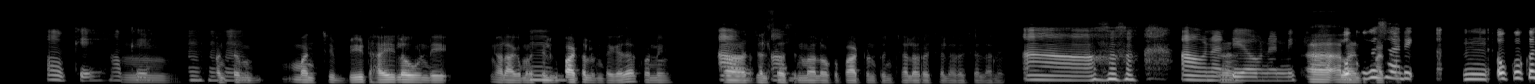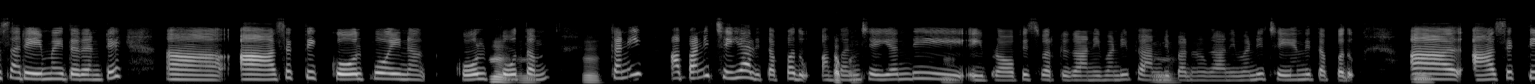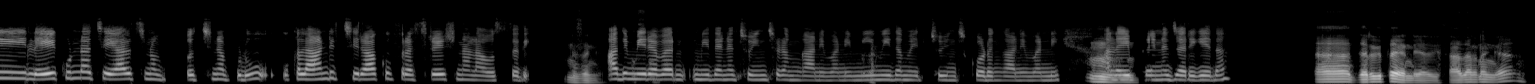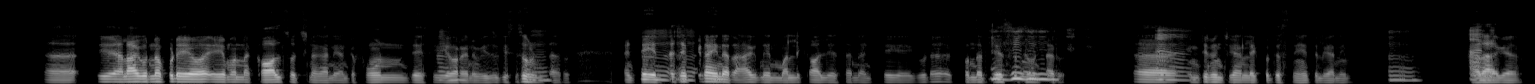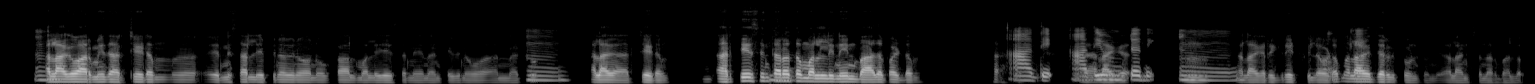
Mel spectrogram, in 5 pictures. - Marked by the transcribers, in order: in English: "బీట్, హైలో"; tapping; chuckle; hiccup; in English: "ఆఫీస్ వర్క్"; in English: "ఫ్యామిలీ"; in English: "ఫ్రస్ట్రేషన్"; chuckle; other background noise; in English: "కాల్స్"; chuckle; in English: "కాల్"; chuckle; in English: "కాల్"; other noise; chuckle; in English: "రిగ్రెట్ ఫీల్"
- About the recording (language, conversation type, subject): Telugu, podcast, ఆసక్తి కోల్పోతే మీరు ఏ చిట్కాలు ఉపయోగిస్తారు?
